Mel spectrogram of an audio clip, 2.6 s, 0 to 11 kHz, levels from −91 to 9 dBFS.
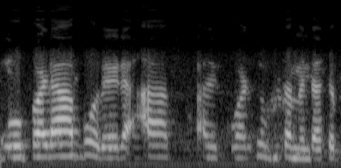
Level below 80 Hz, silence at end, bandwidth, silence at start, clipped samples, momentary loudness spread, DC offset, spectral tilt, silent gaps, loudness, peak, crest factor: -70 dBFS; 0.05 s; 6.6 kHz; 0 s; under 0.1%; 15 LU; under 0.1%; -6.5 dB/octave; none; -25 LUFS; -6 dBFS; 20 dB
